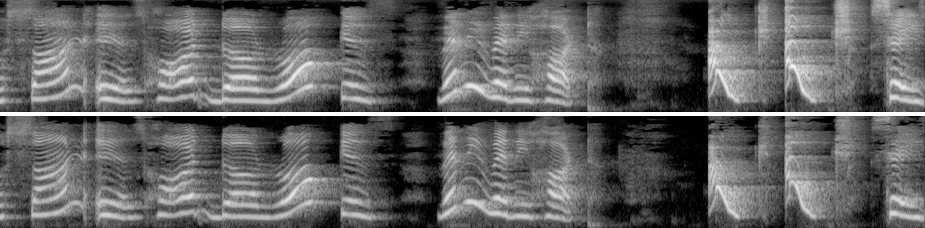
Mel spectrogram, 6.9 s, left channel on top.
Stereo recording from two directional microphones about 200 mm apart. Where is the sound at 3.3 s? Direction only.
30° left (ahead or behind).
